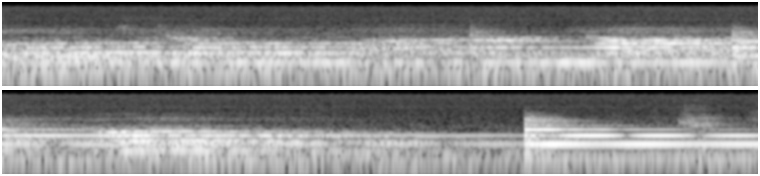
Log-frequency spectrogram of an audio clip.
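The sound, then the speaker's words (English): A Buddhist temple bell, a kansho, is struck several times, each deep, resonant tone humming on and overlapping the next. It is loud, with a sharper, stronger strike near the end. “the idea of automating the Dean Gongs or the Kansho is ridiculous”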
